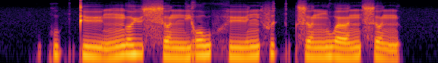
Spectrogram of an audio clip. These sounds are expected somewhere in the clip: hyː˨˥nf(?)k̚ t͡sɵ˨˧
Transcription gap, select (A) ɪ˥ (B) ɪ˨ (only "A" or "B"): A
